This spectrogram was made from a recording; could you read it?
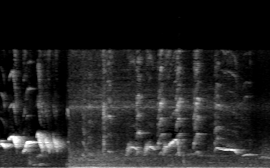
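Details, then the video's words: Orange-headed thrush giving strange excited sounds meant to lure others into singing; a loud burst of shrill whistled notes opens, then a softer run of short rising and falling chirps follows over a faint background hum. "Suara suara aneh anis merah saat di cas ampuh pancing anis merah bunyi"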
